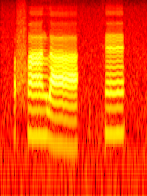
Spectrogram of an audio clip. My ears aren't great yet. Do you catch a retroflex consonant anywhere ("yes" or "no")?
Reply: no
